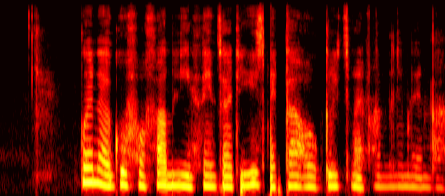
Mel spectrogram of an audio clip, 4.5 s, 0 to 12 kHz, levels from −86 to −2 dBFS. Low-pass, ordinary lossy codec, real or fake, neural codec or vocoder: 10.8 kHz; none; fake; codec, 44.1 kHz, 3.4 kbps, Pupu-Codec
